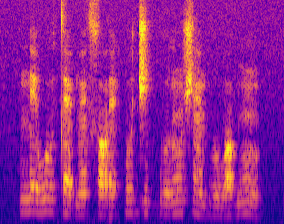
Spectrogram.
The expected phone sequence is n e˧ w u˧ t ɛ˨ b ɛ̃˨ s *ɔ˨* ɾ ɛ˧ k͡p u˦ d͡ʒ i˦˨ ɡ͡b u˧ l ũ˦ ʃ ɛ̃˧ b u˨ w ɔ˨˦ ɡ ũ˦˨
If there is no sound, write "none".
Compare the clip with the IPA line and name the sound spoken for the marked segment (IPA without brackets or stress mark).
ɔ˨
